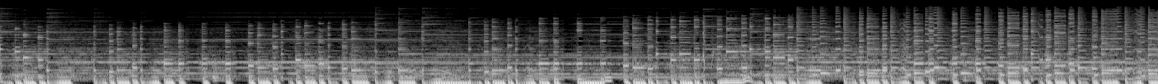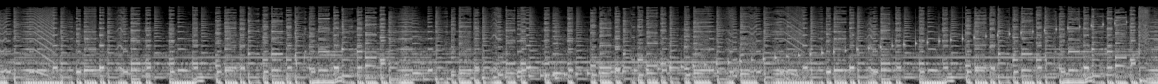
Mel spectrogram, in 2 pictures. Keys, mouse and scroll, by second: 0.7 right click, 0.9 Tab, 2.5 ctrl+KP_1, 2.9-3.8 scroll up 2, 3.8 click, 5.3 right click, 5.6-7.4 drag, 7.4 middle click, 8.0 scroll down 2, 8.3 middle click, 8.9-9.5 scroll up 2, 9.5 e, 12.6-14.7 middle drag, 14.7 e, 16.6-18.0 middle drag, 18.0 right click, 18.3-19.0 middle drag, 19.0 shift+right click, 19.5-20.4 middle drag, 20.4 e, 21.5 Tab, 21.8-22.4 scroll down 6, 22.4 right click, 22.6 middle click.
